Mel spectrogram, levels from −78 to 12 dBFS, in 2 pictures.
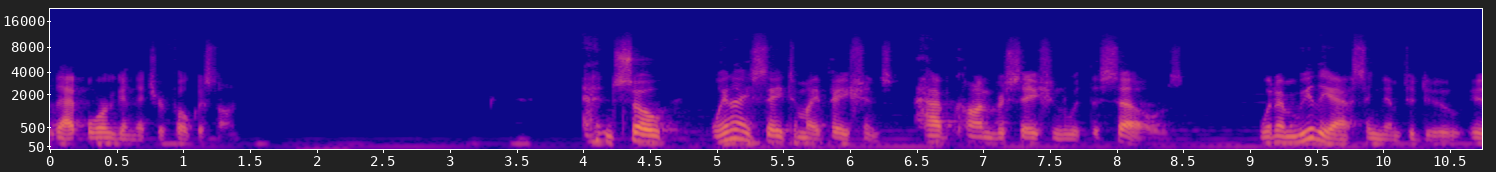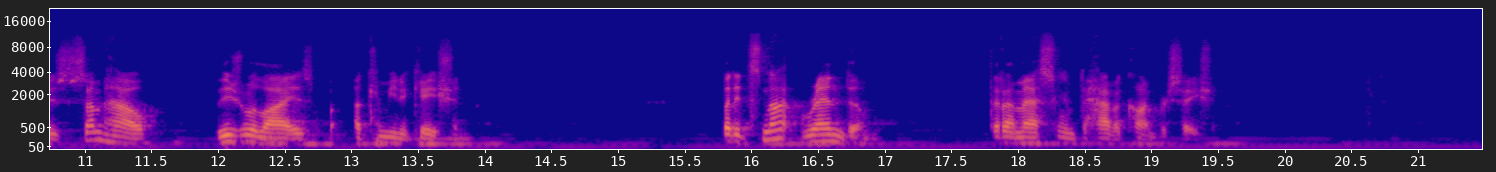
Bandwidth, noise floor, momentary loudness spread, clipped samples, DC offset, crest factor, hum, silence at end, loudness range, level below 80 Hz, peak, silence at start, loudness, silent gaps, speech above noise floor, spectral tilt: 12 kHz; -64 dBFS; 15 LU; under 0.1%; under 0.1%; 22 dB; none; 1.85 s; 8 LU; -58 dBFS; -6 dBFS; 0 s; -27 LUFS; none; 37 dB; -5 dB/octave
